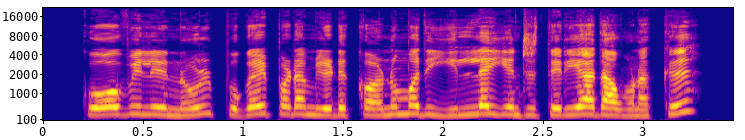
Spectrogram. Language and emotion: Tamil, angry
